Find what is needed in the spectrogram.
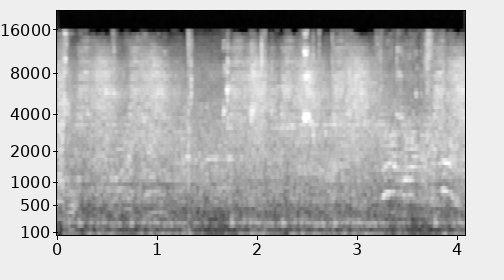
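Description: A basketball being dribbled on a hardwood court, under the steady murmur of an arena crowd.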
